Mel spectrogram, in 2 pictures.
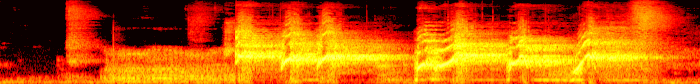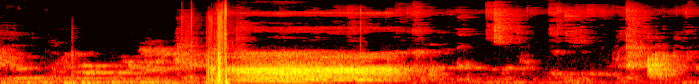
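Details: Two puppies fighting over food, one angrily barking and growling in a burst of harsh, rising yelps around two to five seconds, then a quieter whining growl and a sharp knock.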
